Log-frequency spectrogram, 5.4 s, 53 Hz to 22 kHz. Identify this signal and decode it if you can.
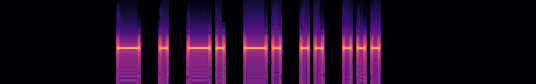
Morse code, heard as a keyed tone, about 17 wpm, 700 Hz. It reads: TENNIS
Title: Top 1501-1750 Words 17wpm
